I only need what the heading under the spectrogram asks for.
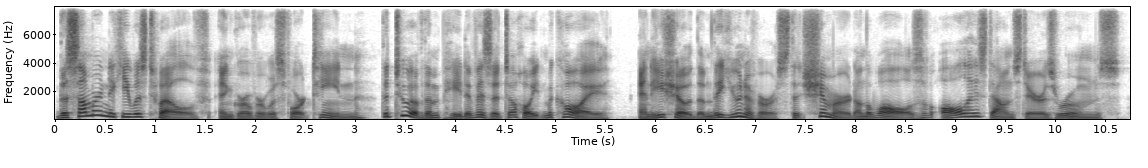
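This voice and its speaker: A man reading a story aloud as an audiobook narrator, in an expressive, measured way. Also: medium pitch, dry recording, studio quality. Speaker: audiobook reader.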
